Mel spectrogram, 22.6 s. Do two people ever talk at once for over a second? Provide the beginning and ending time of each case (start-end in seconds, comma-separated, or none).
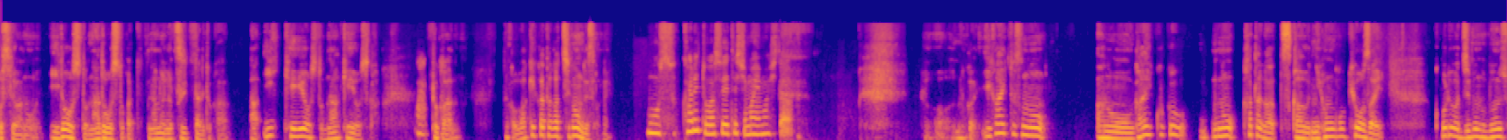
none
